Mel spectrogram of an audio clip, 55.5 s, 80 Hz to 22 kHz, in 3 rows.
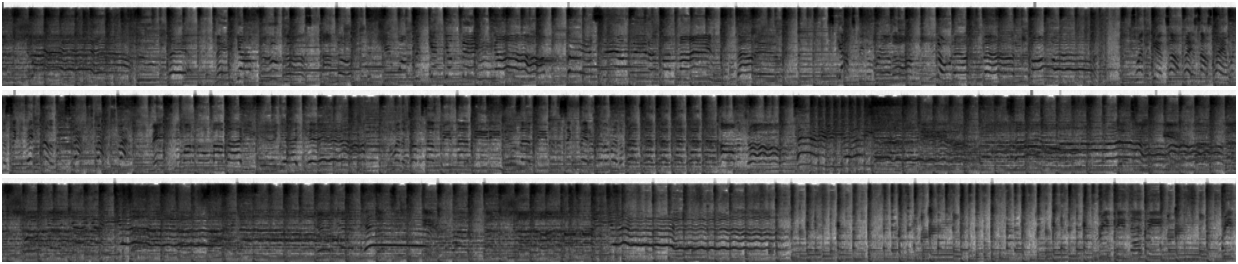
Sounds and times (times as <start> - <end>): Music of Asia: 0.0 - 55.5.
